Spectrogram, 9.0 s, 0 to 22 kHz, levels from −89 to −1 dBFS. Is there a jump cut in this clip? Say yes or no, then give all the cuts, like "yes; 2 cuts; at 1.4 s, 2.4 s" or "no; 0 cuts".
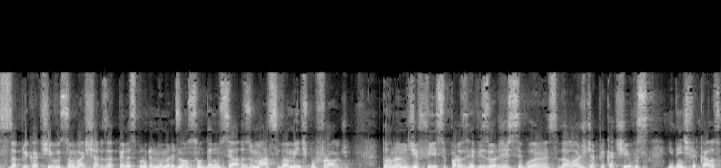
yes; 2 cuts; at 1.9 s, 2.2 s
